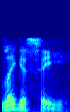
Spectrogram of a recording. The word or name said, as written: legacy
